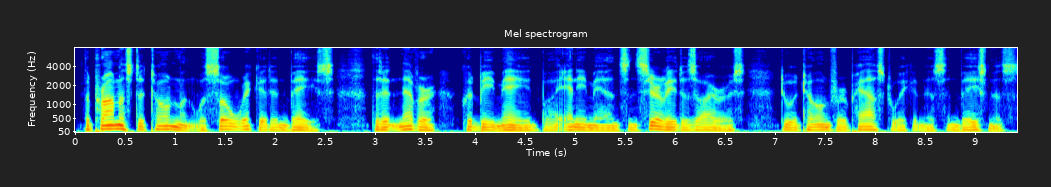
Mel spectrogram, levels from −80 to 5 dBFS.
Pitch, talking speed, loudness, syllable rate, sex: 90 Hz, 165 wpm, -20 LUFS, 5.5 syllables/s, male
